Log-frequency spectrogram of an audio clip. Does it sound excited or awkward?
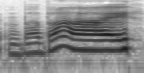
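awkward. It sounds awkward and flat.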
